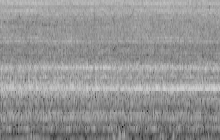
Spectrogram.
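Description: Heng Long King Tiger RC tank's turret traversing under radio control, a steady electric whine from its traverse motor and gearbox, with a few low knocks.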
